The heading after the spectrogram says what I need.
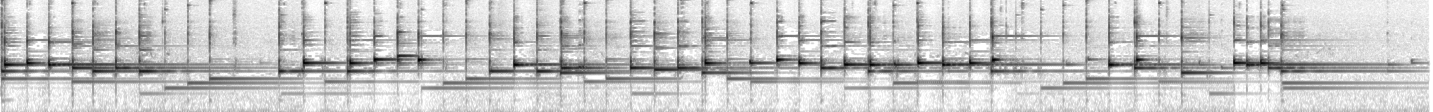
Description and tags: Dancing Ducks Music Box
This music box was once in my nursery as a baby. This is an edited recording of the song playing once and looping perfectly. I also have one of me winding it up and letting it play through. In the key of F major.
